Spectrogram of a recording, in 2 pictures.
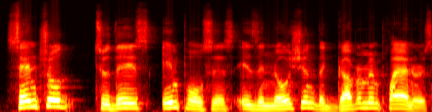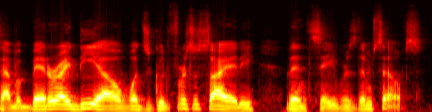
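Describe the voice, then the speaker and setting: A man with a mellow, relaxed voice at a middle pitch reads aloud from a book as a parent would at bedtime. His delivery is explanatory and informal, and he now and then corrects his own wording. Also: moderate pace, few pauses. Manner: explanatory, stumbles and corrects himself while reading. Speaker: parent reading aloud to children. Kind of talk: bedtime read-aloud of a book, with casual asides.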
